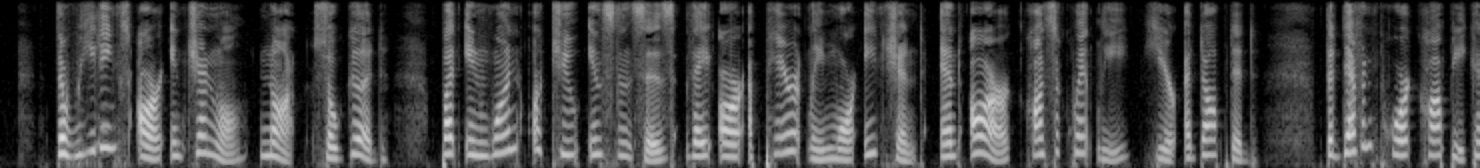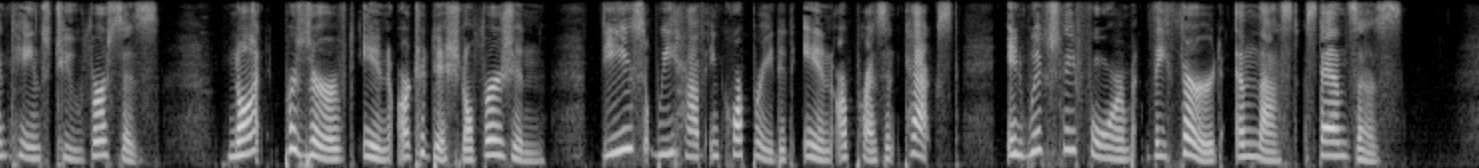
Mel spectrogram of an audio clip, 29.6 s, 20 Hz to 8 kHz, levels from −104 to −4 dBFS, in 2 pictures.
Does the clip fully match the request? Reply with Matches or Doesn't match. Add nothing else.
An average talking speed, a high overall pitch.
Doesn't match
